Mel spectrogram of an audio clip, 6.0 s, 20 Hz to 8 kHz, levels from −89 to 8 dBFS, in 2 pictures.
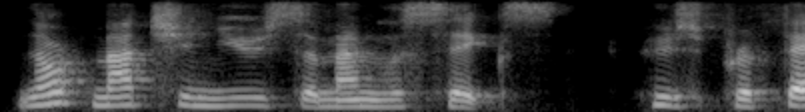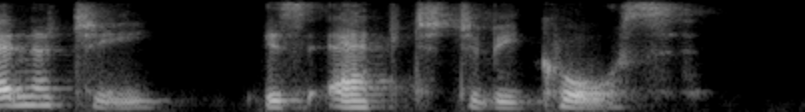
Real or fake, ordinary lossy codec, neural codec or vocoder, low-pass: fake; Opus, 32 kbps; codec, 16 kHz, 0.8 kbps, ZipCodec; 7.2 kHz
